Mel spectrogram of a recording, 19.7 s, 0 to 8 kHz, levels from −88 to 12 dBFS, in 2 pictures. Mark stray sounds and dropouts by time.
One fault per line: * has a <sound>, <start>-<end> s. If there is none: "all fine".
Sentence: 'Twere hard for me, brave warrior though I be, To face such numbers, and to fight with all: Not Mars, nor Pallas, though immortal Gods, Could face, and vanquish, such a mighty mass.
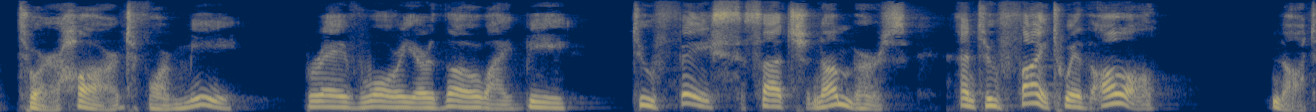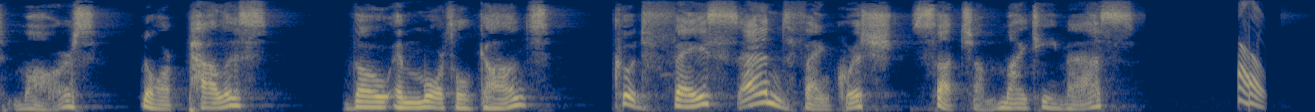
* has a chirp, 19.2-19.4 s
